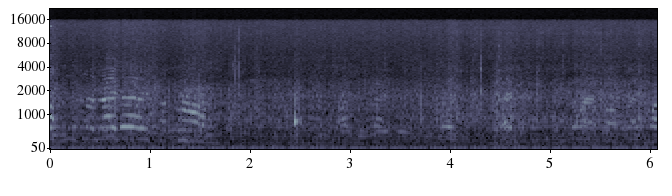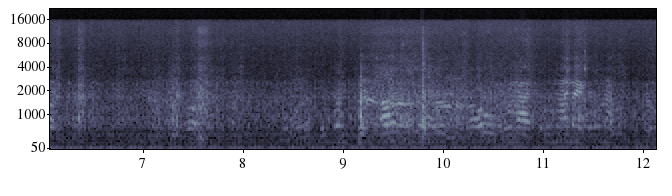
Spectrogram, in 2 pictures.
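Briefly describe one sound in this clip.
Several young men and women talk and call out to each other nearby, outdoors.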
